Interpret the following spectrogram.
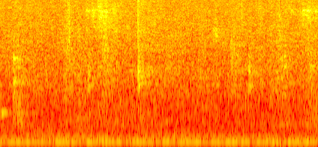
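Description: A steady low hum with a few faint, scattered clicks and taps over it.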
